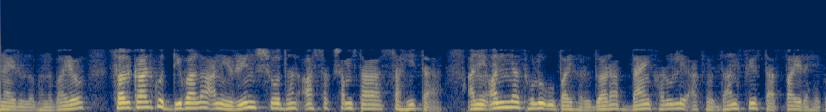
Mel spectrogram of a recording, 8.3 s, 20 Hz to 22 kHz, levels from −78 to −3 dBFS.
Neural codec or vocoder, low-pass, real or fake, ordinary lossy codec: codec, 16 kHz in and 24 kHz out, 1 kbps, XY-Tokenizer; 3.6 kHz; fake; AAC, 32 kbps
